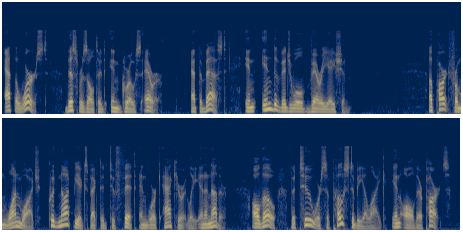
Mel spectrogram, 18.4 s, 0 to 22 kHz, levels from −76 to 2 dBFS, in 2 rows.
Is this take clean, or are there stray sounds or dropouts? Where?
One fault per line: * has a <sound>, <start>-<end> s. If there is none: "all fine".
all fine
